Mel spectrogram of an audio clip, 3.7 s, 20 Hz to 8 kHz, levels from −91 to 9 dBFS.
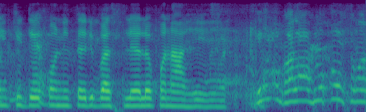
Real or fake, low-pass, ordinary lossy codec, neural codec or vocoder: fake; 7.2 kHz; none; codec, 24 kHz, 6 kbps, HILCodec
